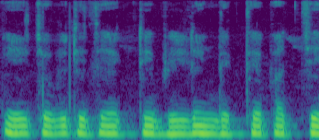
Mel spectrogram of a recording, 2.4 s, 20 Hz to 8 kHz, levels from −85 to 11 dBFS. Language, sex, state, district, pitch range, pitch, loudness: Bengali, male, Assam, Hailakandi, 110-120 Hz, 115 Hz, -15 LUFS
